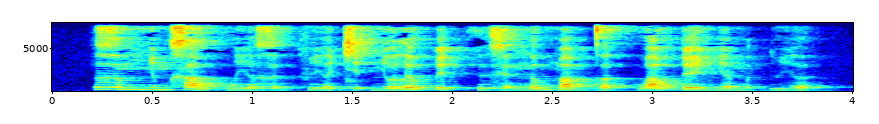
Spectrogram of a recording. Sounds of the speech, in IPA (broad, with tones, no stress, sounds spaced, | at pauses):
ɣ ə˧ m ɲ ə˨˦ m x a̤˨˩ w h w i̤˨˩ ə̯ ɣ ə˨˩ t̚ f i̤˨˩ ə̯ t͡ɕ ɛ̰˧˨ w ɲ o˨˦ l ə˨˦ w ɓ e˨˩ t̚ h ɨ̤˨˩ ɣ ɛ̰˧˨ ŋ ə˧ w m a˧˩ m t̪ a˨˩ t̚ h w a˧ w ɗ e˧ ɲ ɛ̤˨˩ m ə˨˩ t̚ v i̤˨˩ ə̯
